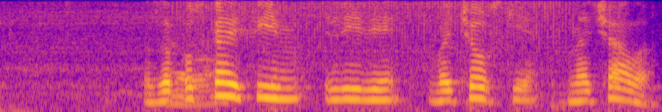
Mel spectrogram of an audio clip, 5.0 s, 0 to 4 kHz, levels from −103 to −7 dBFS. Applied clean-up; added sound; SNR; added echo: none; Bathtub (filling or washing) / Water tap, faucet + Tools; 16 dB; none.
